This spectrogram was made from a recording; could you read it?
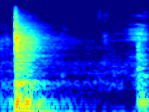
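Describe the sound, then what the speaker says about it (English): A small room service door in a Live Aqua Punta Cana garden view hotel room swings shut with a loud, close thud, followed a moment later by a second, softer knock of the door settling. "this little door connects to outside"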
